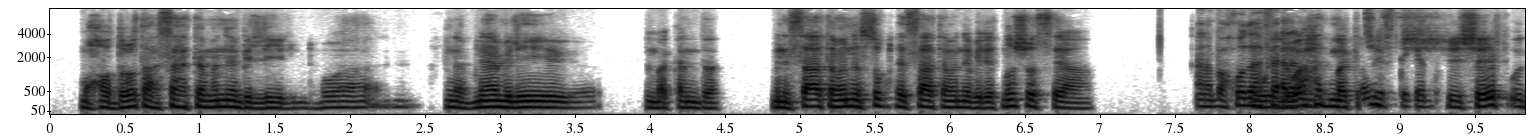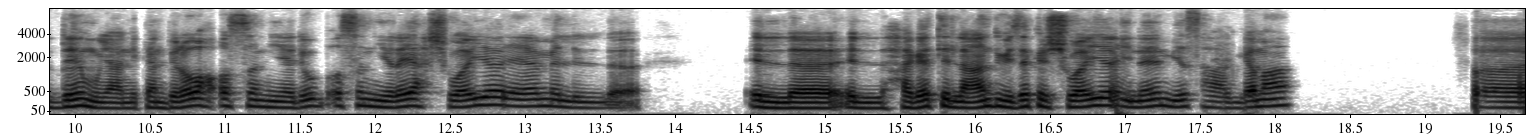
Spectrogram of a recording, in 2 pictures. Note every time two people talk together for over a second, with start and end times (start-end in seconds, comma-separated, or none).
8.0-9.3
